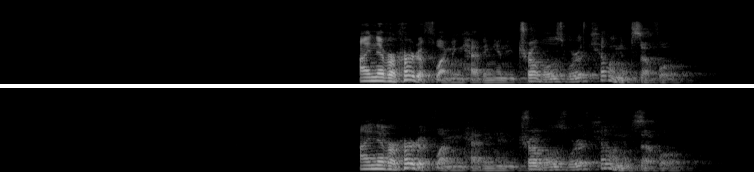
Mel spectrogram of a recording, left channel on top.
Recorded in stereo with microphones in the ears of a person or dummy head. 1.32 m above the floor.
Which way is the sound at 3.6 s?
85° left.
